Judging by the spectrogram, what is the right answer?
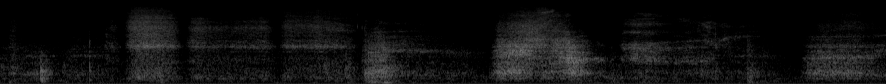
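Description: A young man breathing heavily through his mouth in agitation: loud, hissing breaths every two seconds or so, the strongest about a second in, midway and near the end.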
